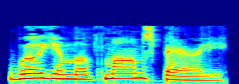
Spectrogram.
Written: William of Malmesbury

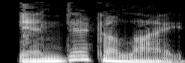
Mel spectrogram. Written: indicolite

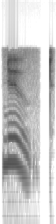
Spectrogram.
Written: newt

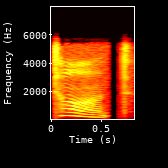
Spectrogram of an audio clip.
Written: taunt

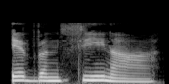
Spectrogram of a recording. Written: ibn sina

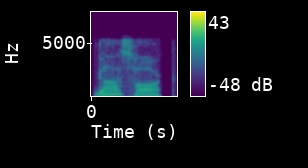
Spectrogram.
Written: goshawk

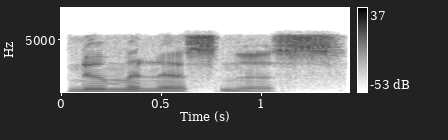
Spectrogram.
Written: numinousness

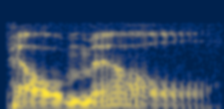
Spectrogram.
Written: pell-mell

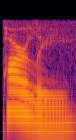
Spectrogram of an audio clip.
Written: parley

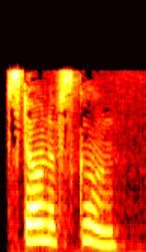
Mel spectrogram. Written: Stone of Scone

